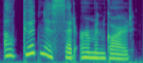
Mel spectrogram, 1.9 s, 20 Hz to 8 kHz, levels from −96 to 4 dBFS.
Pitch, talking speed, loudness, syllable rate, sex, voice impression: 230 Hz, 125 wpm, -18 LUFS, 5.1 syllables/s, female, very feminine, very adult-like, slightly thin, slightly tensed, powerful, bright, slightly soft, clear, fluent, cute, slightly cool, intellectual, refreshing, sincere, calm, very friendly, slightly reassuring, slightly unique, elegant, slightly wild, sweet, slightly lively, kind, slightly modest, slightly light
